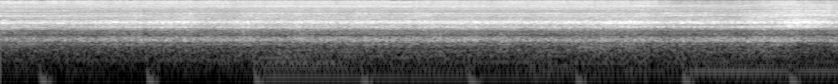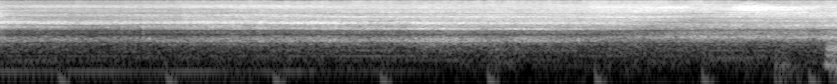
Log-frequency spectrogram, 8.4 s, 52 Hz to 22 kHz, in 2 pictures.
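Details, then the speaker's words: Polishing flowable composite fillings on teeth #14 and #15 of a 52-year-old patient: steady high-pitched hiss of a dental handpiece, with soft low background thuds. "now it's time to polish just use your favorite polishing system and you will find that you get a beautiful gloss on this restoration"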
